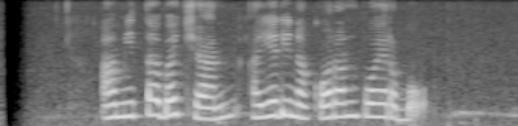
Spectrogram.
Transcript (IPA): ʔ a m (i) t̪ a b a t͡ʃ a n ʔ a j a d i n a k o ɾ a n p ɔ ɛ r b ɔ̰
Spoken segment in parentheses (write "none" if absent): i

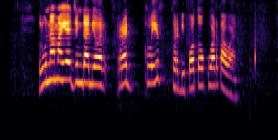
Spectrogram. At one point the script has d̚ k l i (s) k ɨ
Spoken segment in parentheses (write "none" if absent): f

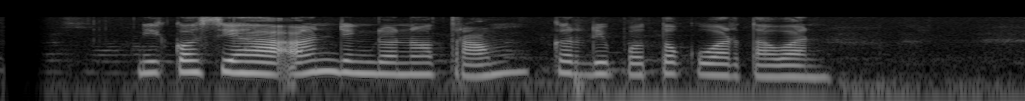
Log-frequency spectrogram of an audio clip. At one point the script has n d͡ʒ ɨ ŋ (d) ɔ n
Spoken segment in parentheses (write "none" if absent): d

